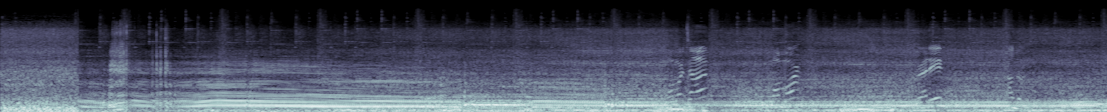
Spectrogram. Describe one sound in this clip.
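Engine revs rise and drop sharply with each gear change.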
